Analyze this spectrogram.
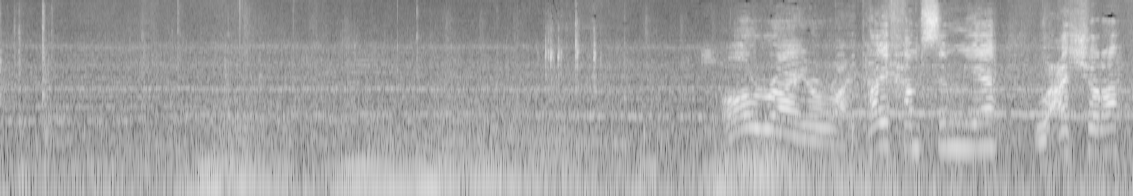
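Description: A car engine hums while driving.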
